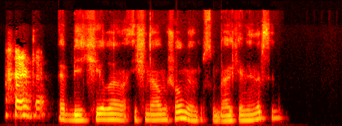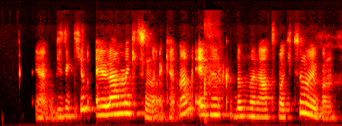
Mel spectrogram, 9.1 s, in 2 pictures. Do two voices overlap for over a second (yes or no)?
no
